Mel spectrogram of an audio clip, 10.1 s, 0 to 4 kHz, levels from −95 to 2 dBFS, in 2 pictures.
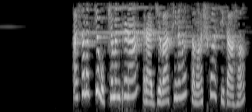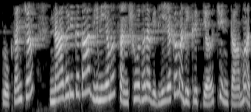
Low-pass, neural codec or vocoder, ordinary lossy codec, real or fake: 3.6 kHz; none; none; real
